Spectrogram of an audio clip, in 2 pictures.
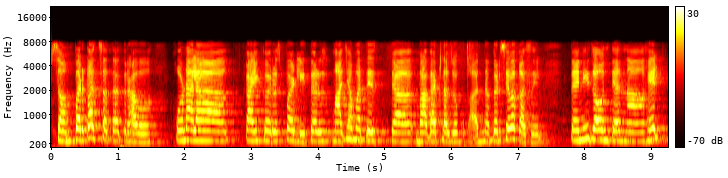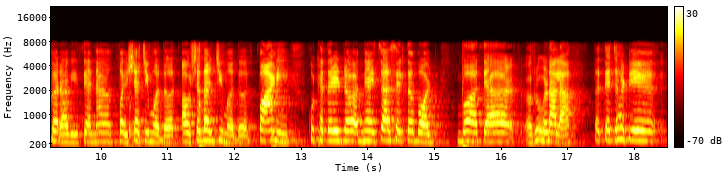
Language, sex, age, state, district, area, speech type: Marathi, female, 60+, Maharashtra, Pune, urban, spontaneous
